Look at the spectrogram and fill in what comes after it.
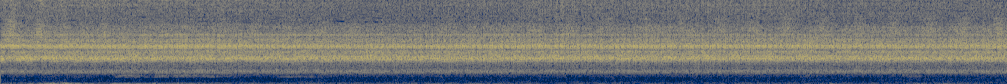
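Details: A wall of cicada sound from wooded rural Sakon Nakhon, Thailand: bright, sustained, high buzzing layered in several bands, steady throughout. A brief low rumble is heard at the very start. Action camera recording.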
